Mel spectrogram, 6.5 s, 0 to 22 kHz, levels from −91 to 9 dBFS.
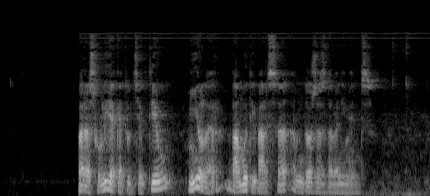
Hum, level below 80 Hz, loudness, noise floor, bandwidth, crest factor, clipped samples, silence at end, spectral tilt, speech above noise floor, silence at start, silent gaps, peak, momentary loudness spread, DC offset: none; -56 dBFS; -28 LUFS; -83 dBFS; 11.5 kHz; 20 dB; under 0.1%; 0.3 s; -6.5 dB/octave; 56 dB; 1.15 s; none; -10 dBFS; 12 LU; under 0.1%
